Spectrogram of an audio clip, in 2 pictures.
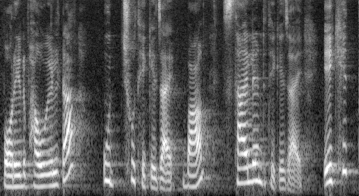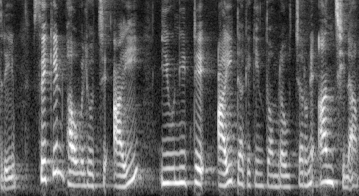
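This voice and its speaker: A woman teaching a phonics lesson, explaining slowly with examples and asking checking questions. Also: mid-range voice, darkish tone.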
